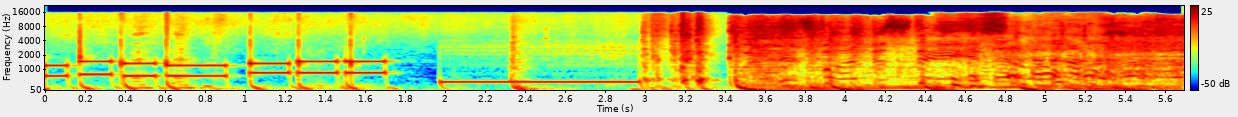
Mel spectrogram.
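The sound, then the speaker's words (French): Touch-tone DTMF beeps as a phone number is dialed from a studio control room: a quick run of paired electronic tones, then one steady held tone, followed by a loud, dense burst of sound. “on compose le numéro en régie.”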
